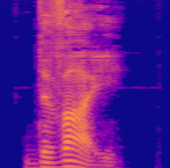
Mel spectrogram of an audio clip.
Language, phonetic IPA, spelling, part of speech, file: Polish, [dvaj], dwaj, numeral, Pl-dwaj.ogg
